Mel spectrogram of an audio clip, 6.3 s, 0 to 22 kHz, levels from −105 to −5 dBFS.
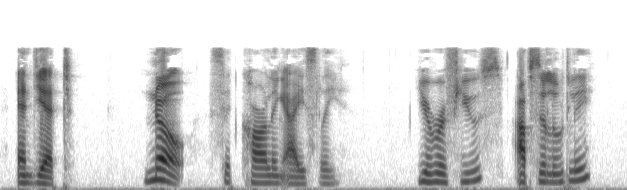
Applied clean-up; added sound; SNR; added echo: none; none; none; none.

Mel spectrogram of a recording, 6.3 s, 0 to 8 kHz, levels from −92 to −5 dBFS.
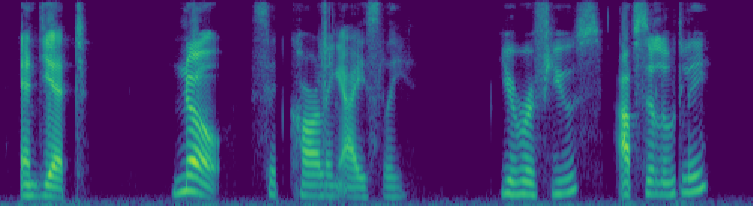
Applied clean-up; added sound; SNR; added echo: neural diffusion model UNIVERSE++.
